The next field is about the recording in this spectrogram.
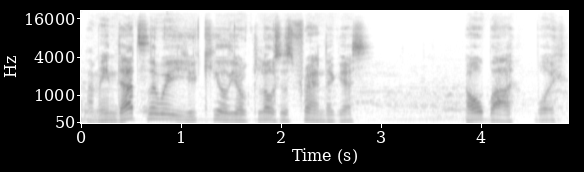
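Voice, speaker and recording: A man's voice: medium pitch, unhurried. A man hosting a gaming channel, making casual, reactive remarks over game cutscenes. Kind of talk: casual let's-play commentary.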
